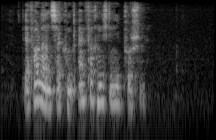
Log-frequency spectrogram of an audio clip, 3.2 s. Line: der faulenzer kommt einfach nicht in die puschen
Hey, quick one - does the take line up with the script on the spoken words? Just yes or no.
yes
